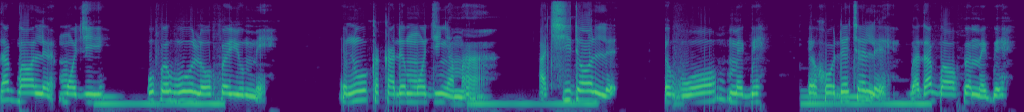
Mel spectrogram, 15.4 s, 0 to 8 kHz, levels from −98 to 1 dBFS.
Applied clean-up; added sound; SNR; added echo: classical method Wiener filter.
